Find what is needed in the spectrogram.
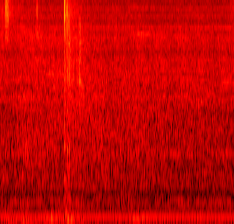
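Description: Quiet room tone with a steady low hum and one faint, short knock about two-thirds of a second in.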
